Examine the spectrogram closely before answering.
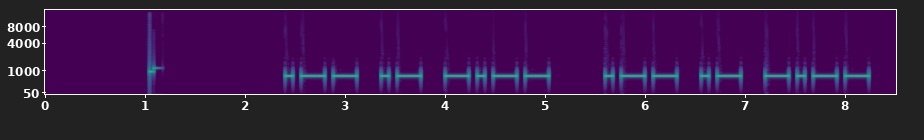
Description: Morse code, heard as a keyed tone, about 15 wpm, 700 Hz. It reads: WAY WAY
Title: Top 100 Words Repeated 15wpm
